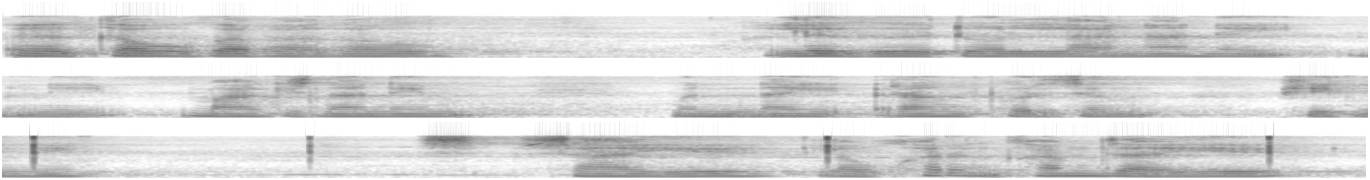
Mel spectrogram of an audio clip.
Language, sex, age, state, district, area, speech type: Bodo, female, 45-60, Assam, Kokrajhar, rural, spontaneous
